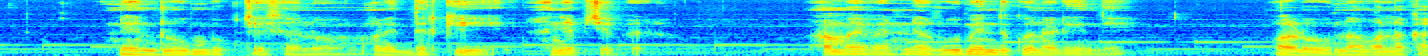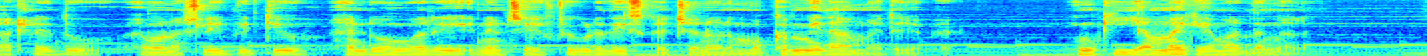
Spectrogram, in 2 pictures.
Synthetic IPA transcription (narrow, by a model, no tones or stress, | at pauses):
ne̞ːnuɾuːmbukːt͡ʃeːsaːnoːmɐnɐid̪ːɐɾikiɐnit͡ʃepːi̥t͡ʃɛpːa̰ːɽu | ɐmːɐjʋeɳʈɐne̞ːɾuːme̞nd̪ukoːnɐɽiɡind̪i | ʋaːɽunaːʋɐlːɐkaːʈle̞ːd̪ṵeːmɐnasliːpʋit̪ʰjuːeɳɖoːŋʋɐɾine̞ːnuse̞ːpʰʈikuːɽaːt̪iːsu̥kɔt͡ʃːaːnuɐnḭmʔɔkːɐmːiːd̪ɐɐmːɐ̰jt̪o̰ːt͡ʃɛ̰pːa̰ːɽu | iŋkiɐmːɐjkeːmɐɾd̪ʱɐŋɡa̰ːlḛː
